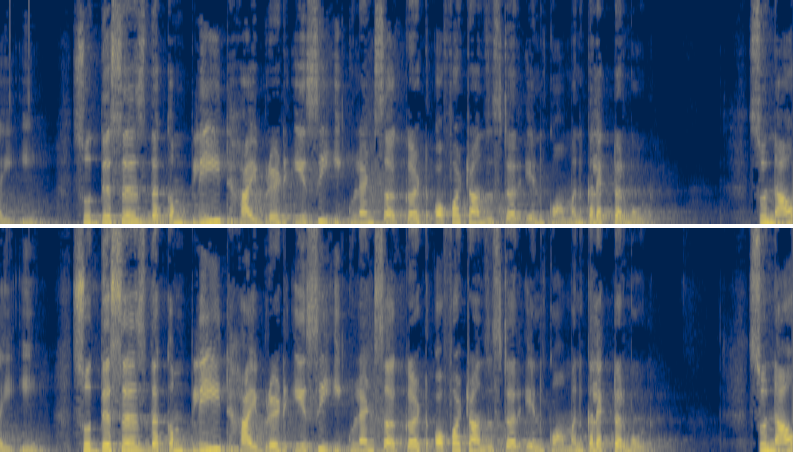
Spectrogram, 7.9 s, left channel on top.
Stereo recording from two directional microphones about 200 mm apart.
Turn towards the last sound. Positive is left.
turn(degrees=-15)  # may be behind; listen again after turning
